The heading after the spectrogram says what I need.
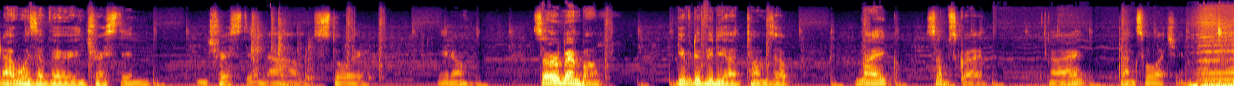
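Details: Adult male speaker; normal speech.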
